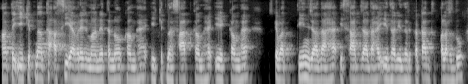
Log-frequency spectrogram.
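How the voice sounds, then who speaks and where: A man's voice: medium pitch, monotone, moderate pace, a little mellow. A man teaching a math lesson for exam prep, talking through sums step by step and asking the student questions that he answers himself. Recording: echoey room recording.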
